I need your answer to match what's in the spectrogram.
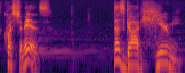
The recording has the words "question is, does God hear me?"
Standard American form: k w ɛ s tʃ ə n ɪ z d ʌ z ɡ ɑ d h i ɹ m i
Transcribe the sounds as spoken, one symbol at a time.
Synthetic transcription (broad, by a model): k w ɛ s tʃ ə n ɪ z d ʌ z ɡ ɑ d h i ɹ m i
